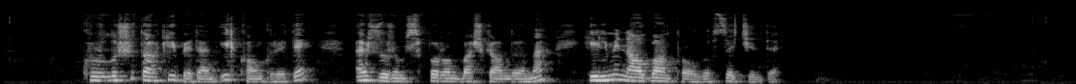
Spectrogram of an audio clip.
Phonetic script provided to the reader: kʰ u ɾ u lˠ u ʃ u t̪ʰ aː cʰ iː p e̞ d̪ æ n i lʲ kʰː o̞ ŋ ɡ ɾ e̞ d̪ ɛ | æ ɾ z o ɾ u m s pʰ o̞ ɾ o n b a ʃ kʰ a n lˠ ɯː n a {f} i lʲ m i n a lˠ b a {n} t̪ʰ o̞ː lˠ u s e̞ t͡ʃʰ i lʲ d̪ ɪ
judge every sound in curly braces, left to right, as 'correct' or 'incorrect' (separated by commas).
incorrect, correct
